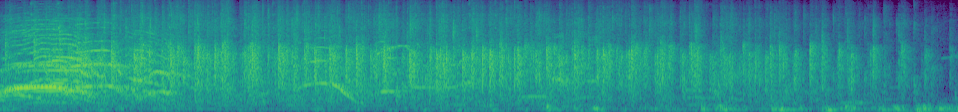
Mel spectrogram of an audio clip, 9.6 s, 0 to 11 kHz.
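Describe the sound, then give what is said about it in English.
A crowd at an open mic reading applauds for the 50th anniversary of the Stonewall Uprising, with dense steady clapping and a few cheers and whoops rising over it at the start, the clapping continuing loud before slowly tapering off. “Let's hear it for the 50th anniversary of the Stonewall Uprising.”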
